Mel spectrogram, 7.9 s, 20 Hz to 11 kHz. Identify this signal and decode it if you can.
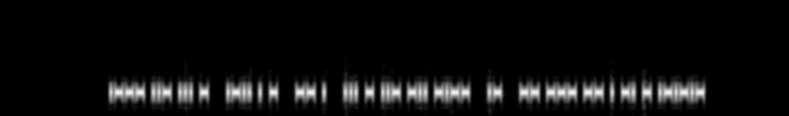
Morse code, heard as a keyed tone, about 46 wpm, 700 Hz. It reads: JUST LET ME STUDY A MOMENT.
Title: Sentences from Top 1000 Words - Review Part 1 - 45wpm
